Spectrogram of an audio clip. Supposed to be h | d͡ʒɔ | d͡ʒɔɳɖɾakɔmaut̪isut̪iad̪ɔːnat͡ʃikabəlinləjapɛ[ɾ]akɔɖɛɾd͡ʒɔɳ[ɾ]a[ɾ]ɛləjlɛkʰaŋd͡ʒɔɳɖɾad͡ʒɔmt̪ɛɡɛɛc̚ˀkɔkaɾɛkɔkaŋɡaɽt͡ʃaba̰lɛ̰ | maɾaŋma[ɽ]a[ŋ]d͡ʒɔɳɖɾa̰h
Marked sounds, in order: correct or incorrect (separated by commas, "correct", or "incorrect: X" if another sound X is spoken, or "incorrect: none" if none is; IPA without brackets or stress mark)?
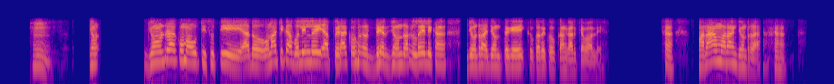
incorrect: ɽ, correct, correct, incorrect: ɾ, correct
